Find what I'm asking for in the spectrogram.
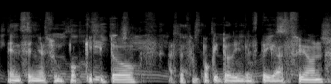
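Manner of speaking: ordinary delivery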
